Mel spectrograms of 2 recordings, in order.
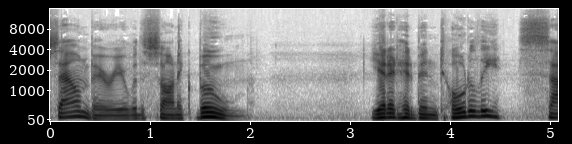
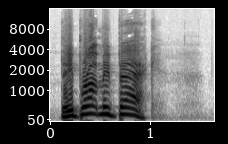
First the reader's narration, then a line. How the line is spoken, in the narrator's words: I shouted something like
